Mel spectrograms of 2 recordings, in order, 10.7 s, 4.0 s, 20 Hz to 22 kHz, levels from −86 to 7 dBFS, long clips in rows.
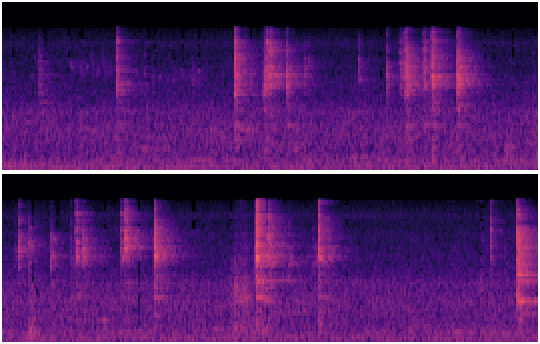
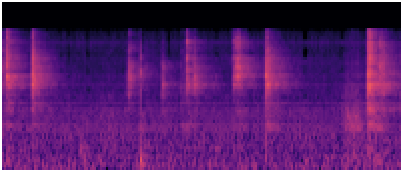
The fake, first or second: second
